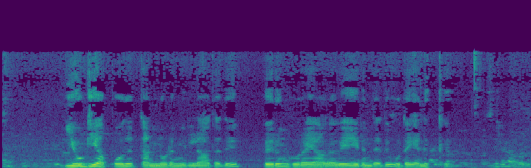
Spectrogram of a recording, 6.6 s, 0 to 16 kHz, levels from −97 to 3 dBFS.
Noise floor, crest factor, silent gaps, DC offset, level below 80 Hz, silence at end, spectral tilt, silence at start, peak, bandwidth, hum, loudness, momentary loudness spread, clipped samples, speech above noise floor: -48 dBFS; 18 dB; none; under 0.1%; -60 dBFS; 0 s; -7 dB/octave; 0.05 s; -4 dBFS; 11.5 kHz; none; -22 LUFS; 20 LU; under 0.1%; 27 dB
